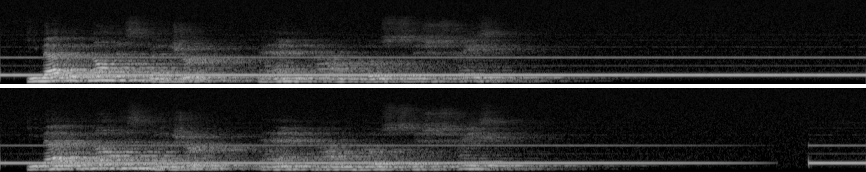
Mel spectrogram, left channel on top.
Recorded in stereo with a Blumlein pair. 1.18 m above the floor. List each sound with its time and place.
0.3 s a man speaking: 10° left, 0.7 m; by 5.0 s 75° left, 5.5 m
